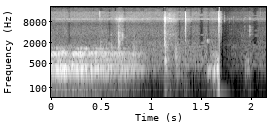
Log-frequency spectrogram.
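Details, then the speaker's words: Soft, low rustling airflow that fades away, demonstrated after bronchial sounds near the throat for comparison, in a lung auscultation teaching presentation: normal vesicular breath sounds over the lung fields. "whereas vesicular songs are going to have a bit of a different sound and be more like this"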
